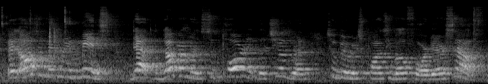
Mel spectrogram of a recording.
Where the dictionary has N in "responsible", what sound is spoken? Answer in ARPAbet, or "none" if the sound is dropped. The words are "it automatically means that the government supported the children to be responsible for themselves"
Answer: N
